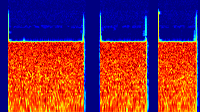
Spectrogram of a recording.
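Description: Untuned television static hissing in three abrupt bursts, the first about a second long and the next two shorter, each switching on and off with a click.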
